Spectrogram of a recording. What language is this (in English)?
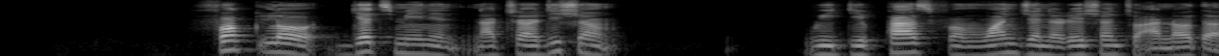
Nigerian Pidgin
